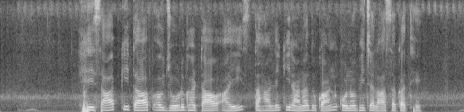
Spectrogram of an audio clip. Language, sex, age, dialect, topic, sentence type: Chhattisgarhi, male, 25-30, Western/Budati/Khatahi, agriculture, statement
